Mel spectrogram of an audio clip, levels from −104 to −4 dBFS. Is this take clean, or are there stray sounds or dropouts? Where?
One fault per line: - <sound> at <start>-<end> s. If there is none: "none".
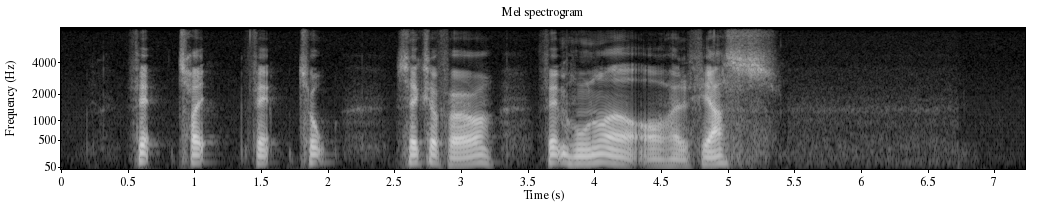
none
